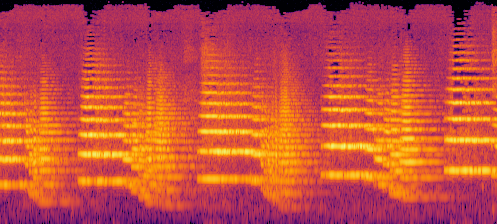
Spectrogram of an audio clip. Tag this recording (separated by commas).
playing cornet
